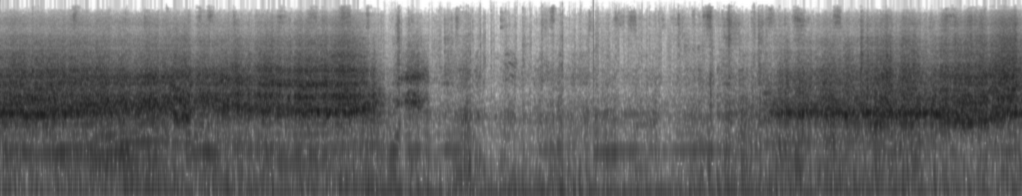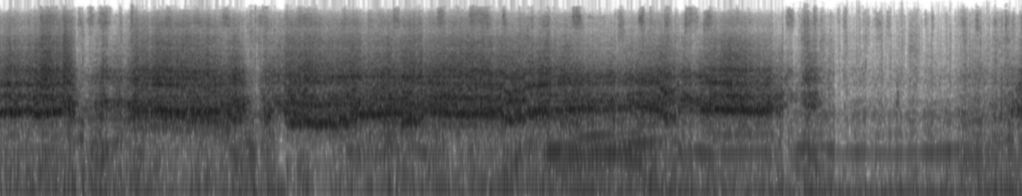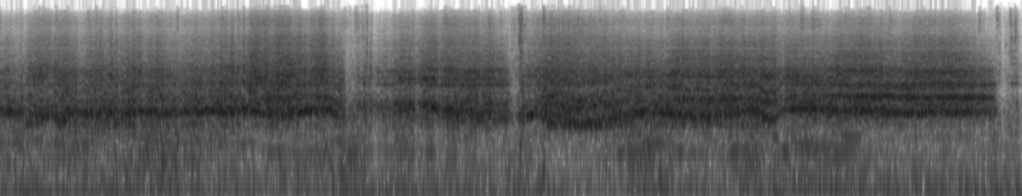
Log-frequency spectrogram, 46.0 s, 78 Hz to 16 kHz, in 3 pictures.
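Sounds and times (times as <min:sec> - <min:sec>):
car engine revving: 0:00.0 - 0:46.0
tyres squealing: 0:11.5 - 0:27.7, 0:30.5 - 0:45.6.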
